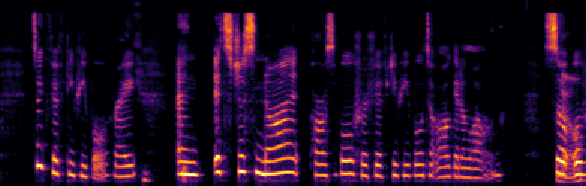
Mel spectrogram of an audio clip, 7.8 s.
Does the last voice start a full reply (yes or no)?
no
